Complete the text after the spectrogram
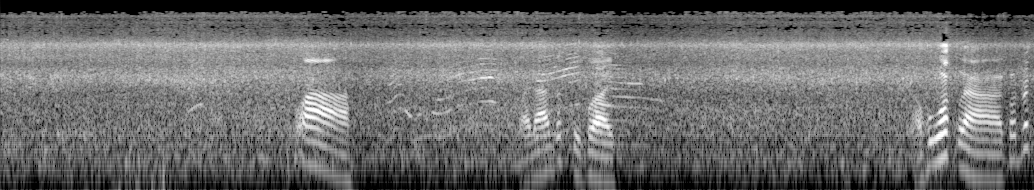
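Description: A shallow stream ripples and gurgles over rocks.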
